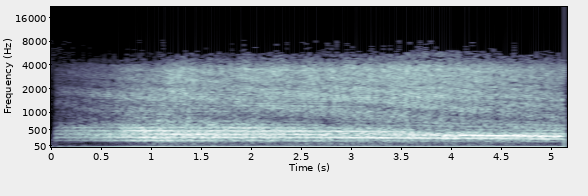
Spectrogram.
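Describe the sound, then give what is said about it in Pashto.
An unmanned drone flying over Ghazni, Afghanistan, produces a steady, loud mechanical drone. The sound swells within the first second, then holds a constant buzzing hum with no voices. “دا د هغه بی پیلوټ الوتکې غږ دی”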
